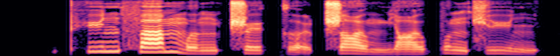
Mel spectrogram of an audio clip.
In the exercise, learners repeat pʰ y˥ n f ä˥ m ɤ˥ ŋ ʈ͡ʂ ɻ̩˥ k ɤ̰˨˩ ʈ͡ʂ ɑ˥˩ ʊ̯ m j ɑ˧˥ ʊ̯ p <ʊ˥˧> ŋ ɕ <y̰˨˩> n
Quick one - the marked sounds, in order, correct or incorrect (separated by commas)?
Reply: correct, incorrect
